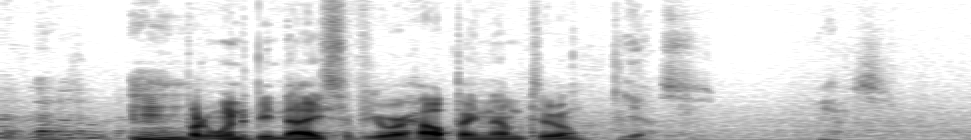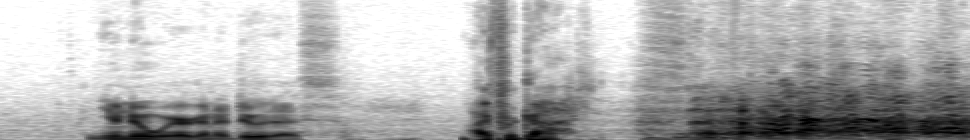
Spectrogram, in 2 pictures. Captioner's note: laughter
